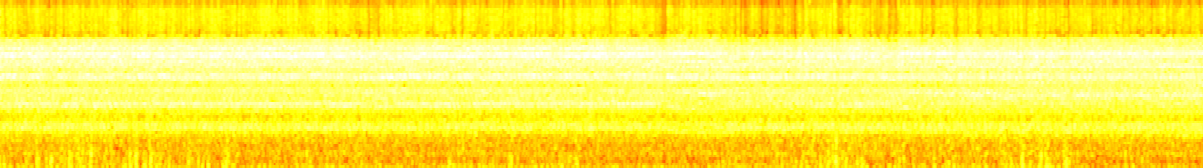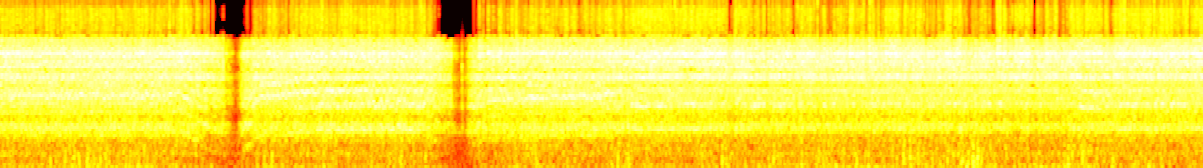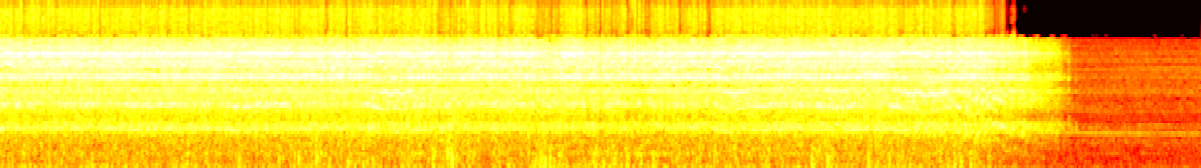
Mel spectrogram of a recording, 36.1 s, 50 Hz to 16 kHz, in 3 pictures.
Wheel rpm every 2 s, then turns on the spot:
230, 230, 230, 220, 220, 210, 200, 130, 170, 220, 230, 230, 230, 230, 230, 230, 210, 10.
none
